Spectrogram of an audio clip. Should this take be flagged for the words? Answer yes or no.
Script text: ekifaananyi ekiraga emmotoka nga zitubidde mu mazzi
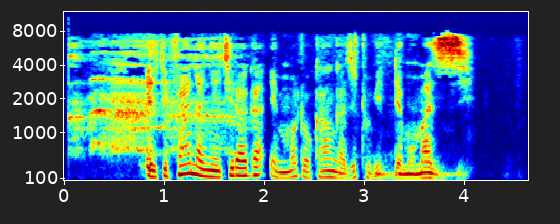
no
